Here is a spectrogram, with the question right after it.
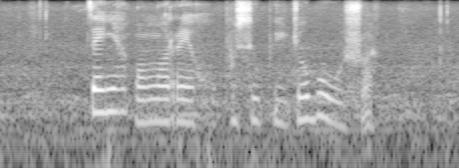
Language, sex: Tswana, female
